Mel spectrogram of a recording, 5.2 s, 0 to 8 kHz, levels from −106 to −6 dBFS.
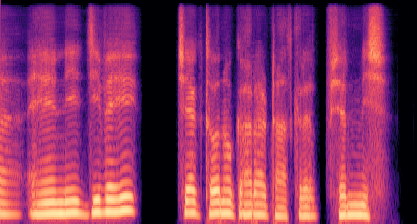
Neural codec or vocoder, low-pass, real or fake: codec, 16 kHz, about 1 kbps, DyCAST, with the encoder's durations; 7.2 kHz; fake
